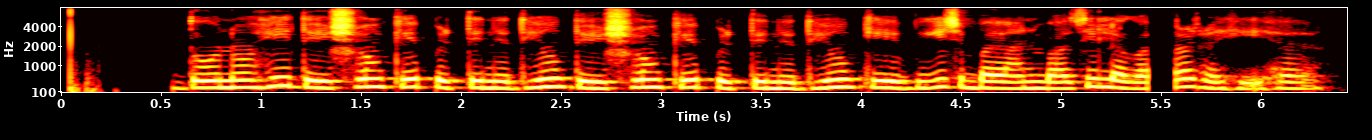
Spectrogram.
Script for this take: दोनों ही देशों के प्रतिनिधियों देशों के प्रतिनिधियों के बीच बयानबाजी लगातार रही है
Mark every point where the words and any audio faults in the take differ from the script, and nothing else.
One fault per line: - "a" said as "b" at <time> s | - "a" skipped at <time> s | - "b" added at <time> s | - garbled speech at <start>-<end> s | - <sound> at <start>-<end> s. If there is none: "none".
- dropout at 5.4-5.6 s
